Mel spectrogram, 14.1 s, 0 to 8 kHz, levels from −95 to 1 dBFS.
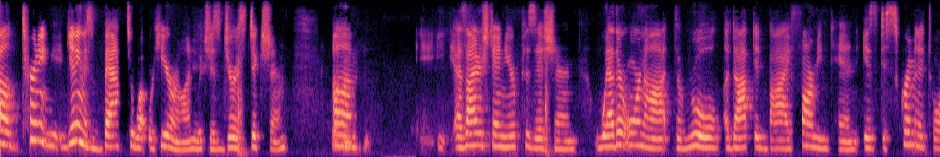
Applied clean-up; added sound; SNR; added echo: none; none; none; none.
